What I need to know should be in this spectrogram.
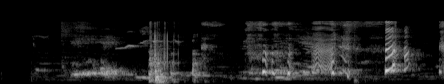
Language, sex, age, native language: Icelandic, female, 9, Icelandic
